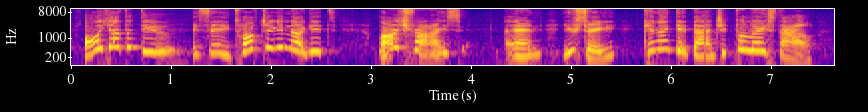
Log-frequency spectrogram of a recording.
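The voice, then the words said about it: Imitates another person's voice. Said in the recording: “that was such a good impression”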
